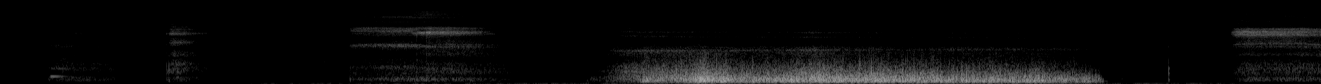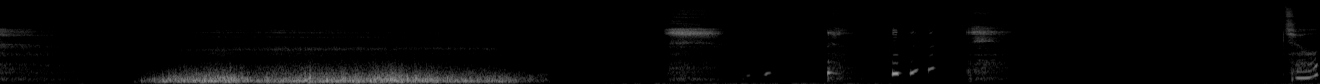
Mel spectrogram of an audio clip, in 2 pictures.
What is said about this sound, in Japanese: 魔力を込めて耳に息を吹きかけるだけでこうなっちゃうんですね。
